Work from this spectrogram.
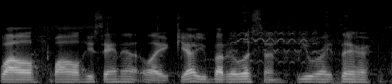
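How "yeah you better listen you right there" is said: small, quiet, bossy, scolding little voice. Voicing little creatures who point a finger at a big one: little Ugras voice. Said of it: "plant their hand on their hip and point a finger".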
